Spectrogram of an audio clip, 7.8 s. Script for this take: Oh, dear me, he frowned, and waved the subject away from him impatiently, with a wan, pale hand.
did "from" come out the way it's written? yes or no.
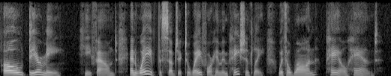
no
